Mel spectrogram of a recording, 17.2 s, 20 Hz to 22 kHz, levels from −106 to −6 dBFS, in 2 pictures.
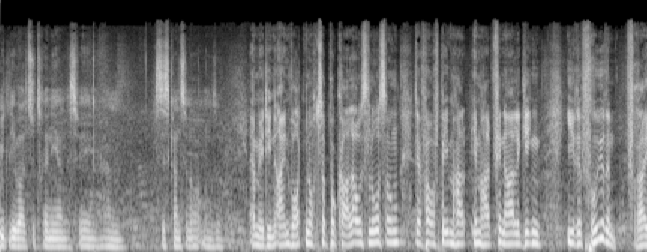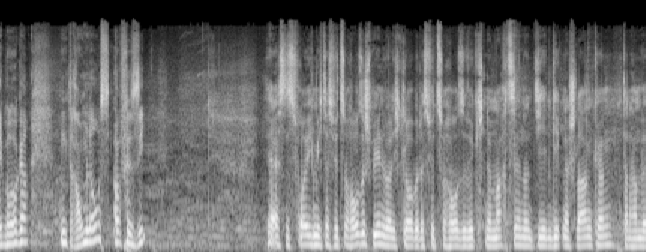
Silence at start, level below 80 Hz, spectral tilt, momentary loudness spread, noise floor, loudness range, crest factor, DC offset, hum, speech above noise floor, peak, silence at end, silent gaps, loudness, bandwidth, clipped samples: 0 s; -44 dBFS; -4.5 dB/octave; 11 LU; -38 dBFS; 4 LU; 16 dB; under 0.1%; none; 22 dB; -2 dBFS; 0 s; none; -16 LUFS; 16 kHz; under 0.1%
